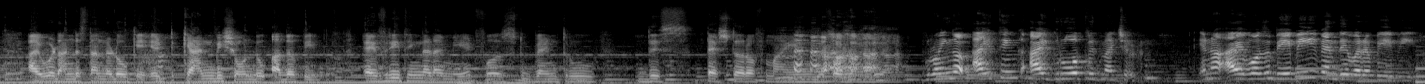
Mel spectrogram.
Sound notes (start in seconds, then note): 7.8 laughter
